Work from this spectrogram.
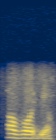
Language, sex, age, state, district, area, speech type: Assamese, female, 30-45, Assam, Dhemaji, rural, conversation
